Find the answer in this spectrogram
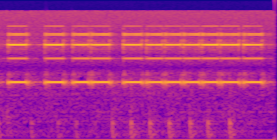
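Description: Electronic oven control panel beeping as the timer is set: a run of short high beeps, about six a second, that merge into one long steady beep through the second half as the button is held and the minutes scroll up.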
